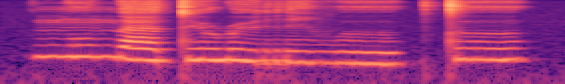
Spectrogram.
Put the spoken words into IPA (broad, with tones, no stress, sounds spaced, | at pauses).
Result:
n̪ ũ˦ n̪ æ˧ t y˧ ɳ y˨ r i˨ β ɯ˨ | t ɯ˧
